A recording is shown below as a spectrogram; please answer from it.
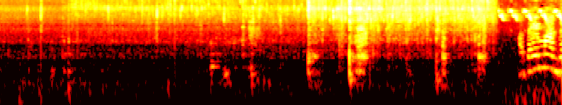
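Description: Mande roast in oil in a pan over a village chulha while cooking mutton sukka. A low crackle swells midway into a louder, busier sizzle with stirring scrapes, and a bird chirps briefly at the end.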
